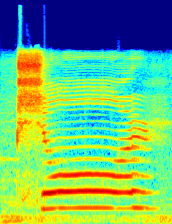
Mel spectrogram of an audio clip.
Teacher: शो को दीर्घ करेंगे दीर्घ करने के बाद रफार का र बोलेंगे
